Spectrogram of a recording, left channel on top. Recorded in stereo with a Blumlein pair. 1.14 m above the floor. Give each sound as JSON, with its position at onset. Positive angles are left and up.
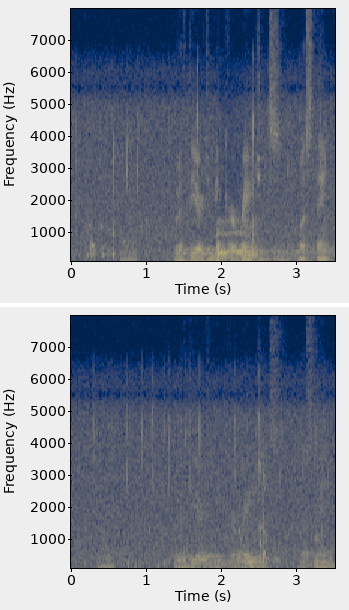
{"t": 1.4, "sound": "a man speaking", "azimuth_deg": 50, "distance_m": 0.6}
